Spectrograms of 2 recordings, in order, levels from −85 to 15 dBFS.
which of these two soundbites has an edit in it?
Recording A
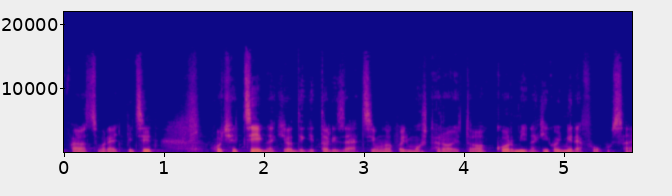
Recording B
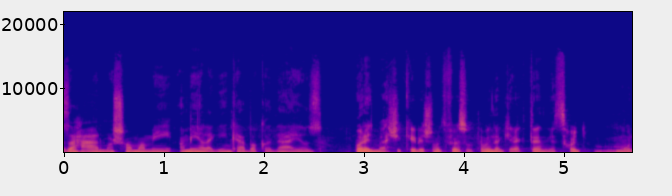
A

